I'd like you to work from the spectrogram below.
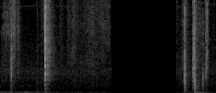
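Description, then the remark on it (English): A Sacred Destiny card deck being shuffled: crisp papery riffling with a couple of sharp snaps, a second of silence, then another brisk burst of shuffling. No one speaks. “Let me shuffle these again because every moment different.”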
